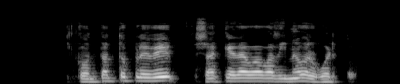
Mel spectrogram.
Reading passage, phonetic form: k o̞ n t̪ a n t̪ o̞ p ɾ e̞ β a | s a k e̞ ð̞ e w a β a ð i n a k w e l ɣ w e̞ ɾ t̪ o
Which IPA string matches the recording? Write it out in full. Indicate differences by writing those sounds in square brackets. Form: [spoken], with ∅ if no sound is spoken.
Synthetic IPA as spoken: k o̞ n t̪ a n t̪ o̞ p [l] e̞ β [e] | s a k e̞ ð̞ [a] w a β a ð i n a [∅] w e l ɣ w e̞ ɾ t̪ o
